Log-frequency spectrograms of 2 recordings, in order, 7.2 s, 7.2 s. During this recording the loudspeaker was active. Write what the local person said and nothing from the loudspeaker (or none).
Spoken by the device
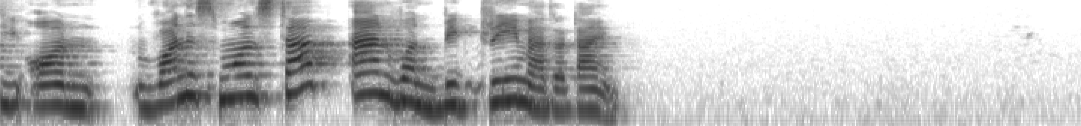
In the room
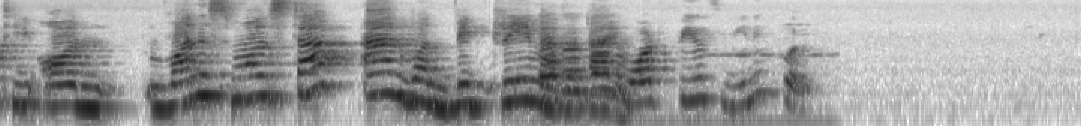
rather than what feels meaningful.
